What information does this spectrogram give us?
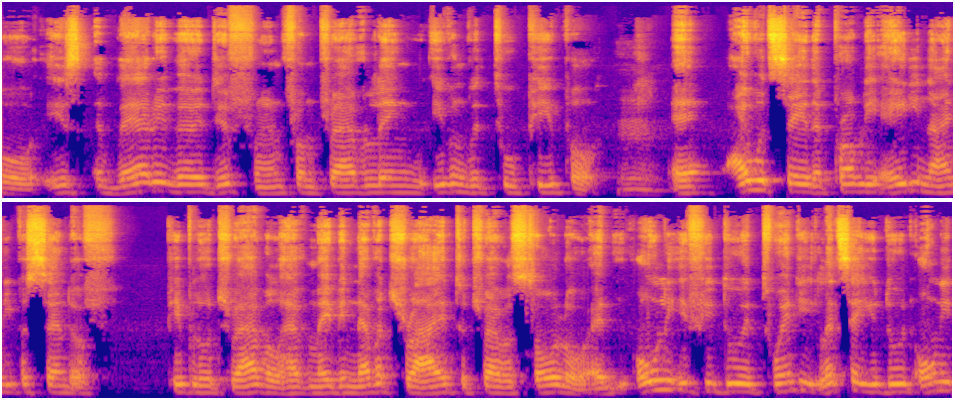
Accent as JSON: {"language": "English", "region": "Southern Germany", "country": "Germany", "tie": "born or raised there", "said": "I'm from North Germany, and my parents, they thought the whole family thing and aunts and aunties and grandparents and I don't know what was a little bit too much. So they moved down to South Germany"}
